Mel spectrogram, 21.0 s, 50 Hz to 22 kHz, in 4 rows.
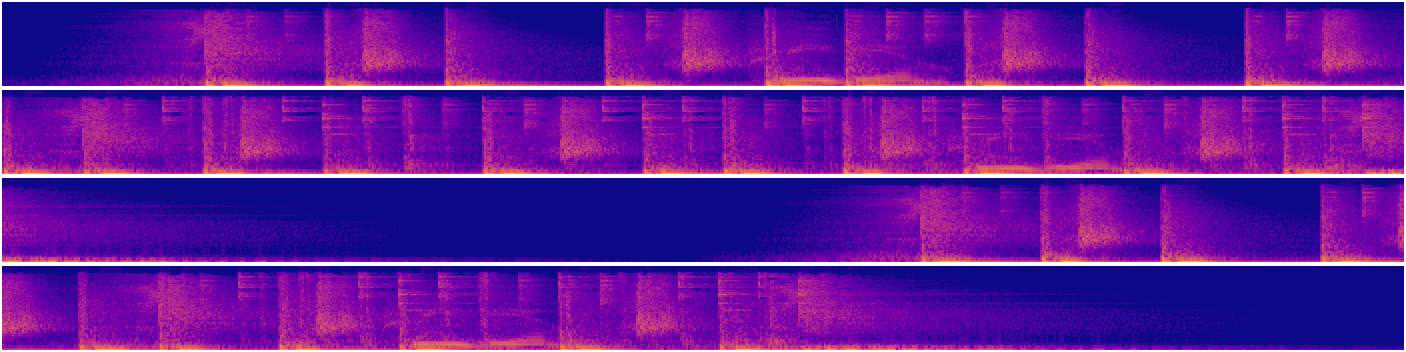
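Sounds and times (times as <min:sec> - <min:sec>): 
action stomp percussion logo: 0:00.7 - 0:11.3, 0:14.0 - 0:19.6.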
